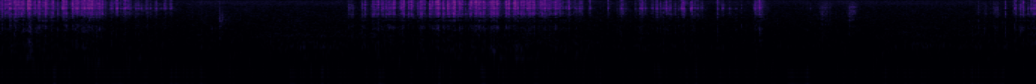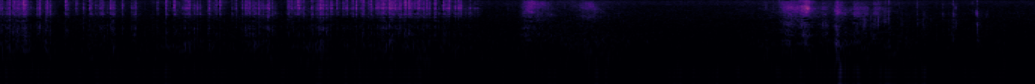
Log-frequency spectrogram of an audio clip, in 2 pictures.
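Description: A small flat pink silicone facial cleansing pad with bristle nubs is held in both hands and scratched and tapped with long dark-green nails. The result is quiet, dry, bright scratching and crackling that comes in bursts, with a few light taps over a soft low background.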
